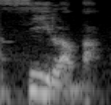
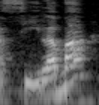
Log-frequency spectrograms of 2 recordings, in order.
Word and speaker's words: sílaba: proparoxítona é acentuada então olha aqui sílaba a mais forte a antepenúltima olha ela aqui com acento olha a palavra tônica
